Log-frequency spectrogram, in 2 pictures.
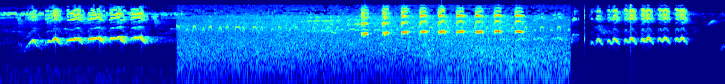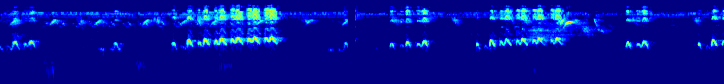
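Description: Birds singing in repeated short warbled phrases, each about a second long, with sharp high cheeps between them. From about three to eight and a half seconds in, a steady rushing hiss runs under the song, starting and stopping abruptly.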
